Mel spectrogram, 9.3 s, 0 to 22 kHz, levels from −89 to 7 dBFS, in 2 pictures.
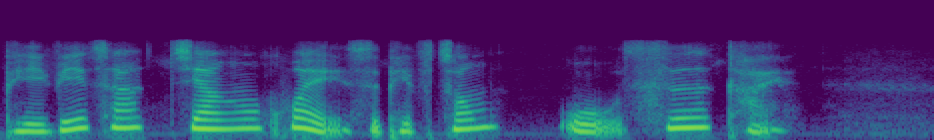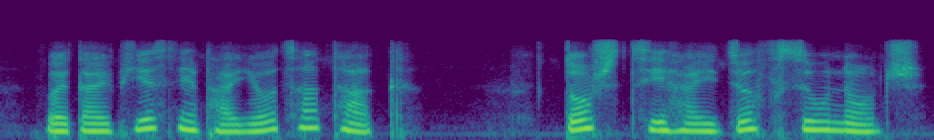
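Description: Nothing stood out on listening to this speech, which is carried by an AMR wideband (HD Voice) codec at 12.65 kbit/s.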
